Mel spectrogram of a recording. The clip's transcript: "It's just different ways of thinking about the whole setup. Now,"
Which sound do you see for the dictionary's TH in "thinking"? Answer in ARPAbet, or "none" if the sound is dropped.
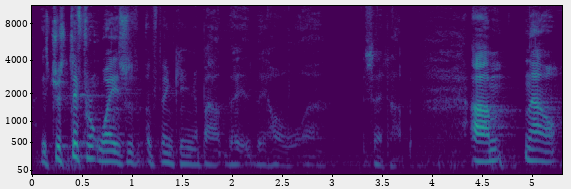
TH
